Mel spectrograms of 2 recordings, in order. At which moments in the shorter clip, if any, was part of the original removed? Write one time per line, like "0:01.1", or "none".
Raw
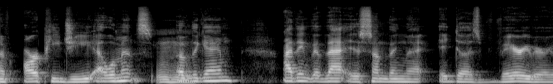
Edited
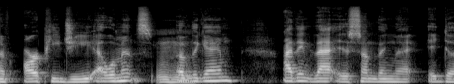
0:03.1

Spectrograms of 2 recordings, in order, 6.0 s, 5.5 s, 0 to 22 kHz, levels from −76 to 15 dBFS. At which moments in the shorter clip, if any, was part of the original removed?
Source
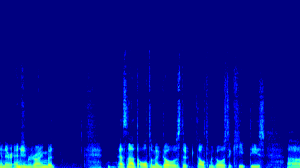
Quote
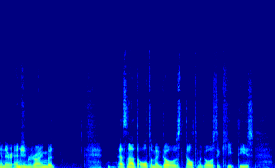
0:03.6

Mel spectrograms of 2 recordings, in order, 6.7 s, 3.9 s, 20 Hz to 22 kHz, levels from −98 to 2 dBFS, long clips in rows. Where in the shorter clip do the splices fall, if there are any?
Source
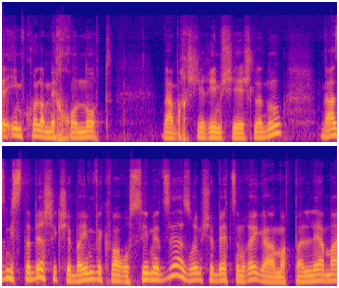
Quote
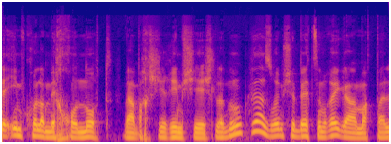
0:01.2
0:02.5

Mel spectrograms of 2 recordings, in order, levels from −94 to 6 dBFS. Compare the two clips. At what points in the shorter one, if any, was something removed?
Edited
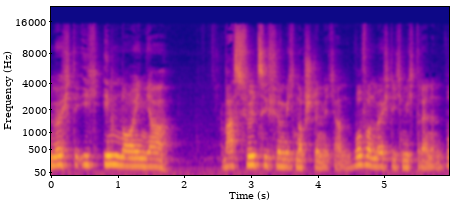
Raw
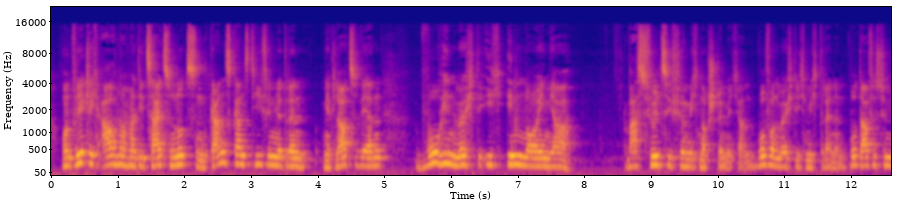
none

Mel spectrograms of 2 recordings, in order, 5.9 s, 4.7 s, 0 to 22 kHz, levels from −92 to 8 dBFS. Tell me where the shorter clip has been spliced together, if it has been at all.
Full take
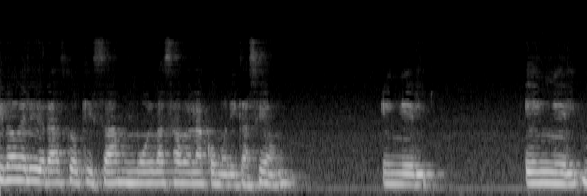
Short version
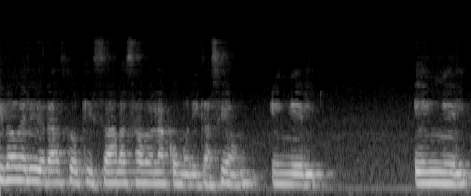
0:01.2
0:02.6

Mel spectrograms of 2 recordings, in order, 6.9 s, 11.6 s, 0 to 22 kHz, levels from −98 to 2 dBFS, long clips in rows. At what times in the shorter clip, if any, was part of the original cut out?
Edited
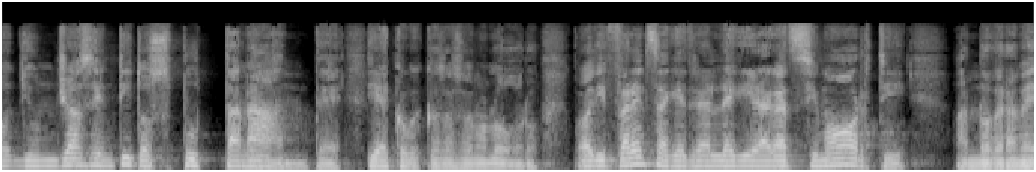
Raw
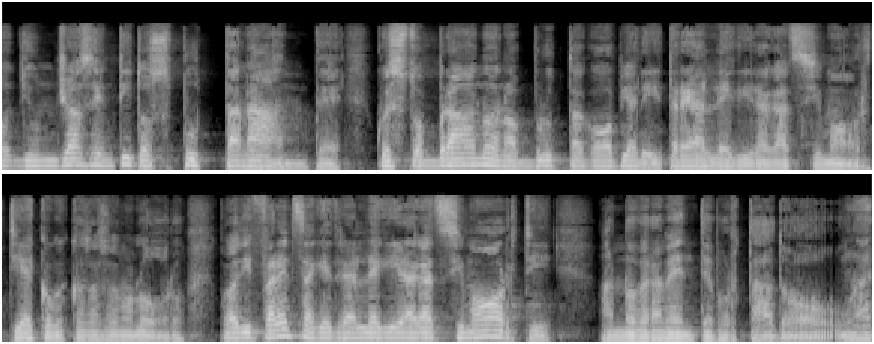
0:02.4

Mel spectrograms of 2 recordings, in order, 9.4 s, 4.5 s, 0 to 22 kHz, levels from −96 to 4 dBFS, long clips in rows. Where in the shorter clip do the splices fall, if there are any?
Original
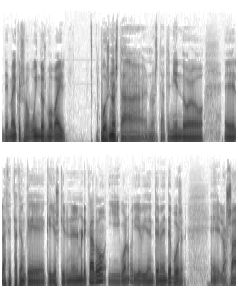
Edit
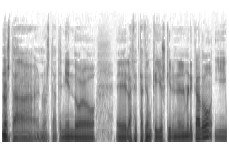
0:03.0

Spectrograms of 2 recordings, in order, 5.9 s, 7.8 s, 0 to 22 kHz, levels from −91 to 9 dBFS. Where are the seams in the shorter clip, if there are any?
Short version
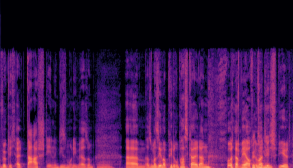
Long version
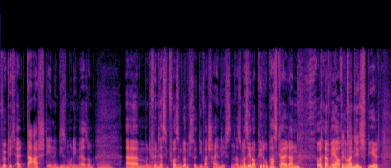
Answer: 0:02.9

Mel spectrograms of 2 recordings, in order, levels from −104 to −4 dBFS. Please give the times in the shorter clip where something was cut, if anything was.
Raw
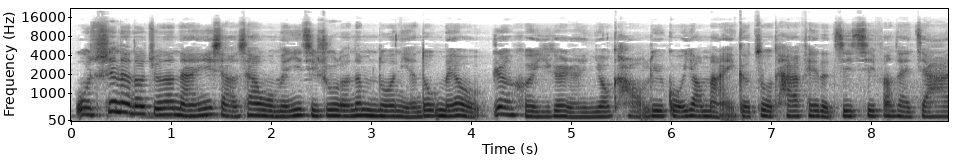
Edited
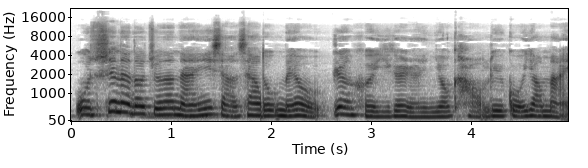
0:01.9

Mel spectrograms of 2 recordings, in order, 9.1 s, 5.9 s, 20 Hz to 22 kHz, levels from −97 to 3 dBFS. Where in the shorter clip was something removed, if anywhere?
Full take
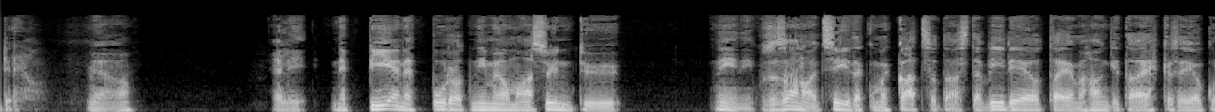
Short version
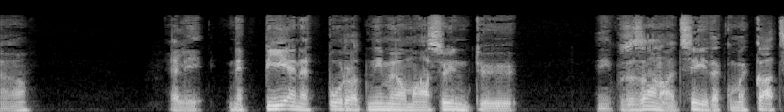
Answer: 0:04.5

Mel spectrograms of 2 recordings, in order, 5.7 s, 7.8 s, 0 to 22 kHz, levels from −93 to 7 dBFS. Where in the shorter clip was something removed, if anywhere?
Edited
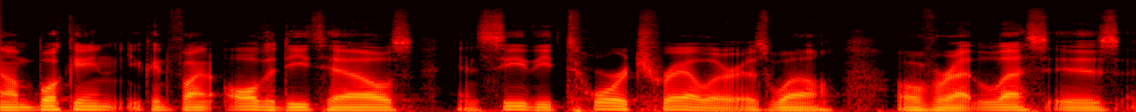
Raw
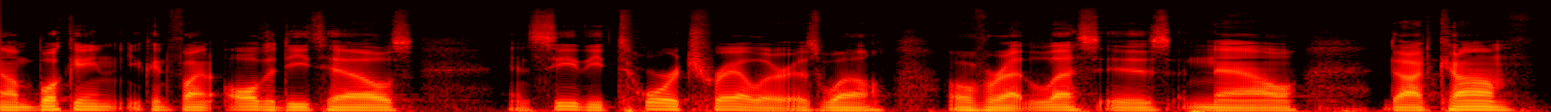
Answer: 0:02.2

